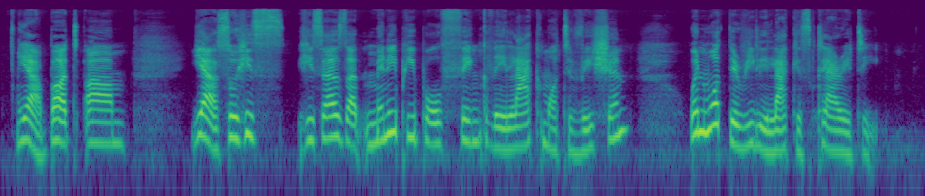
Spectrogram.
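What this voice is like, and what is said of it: Voice acting up, strained. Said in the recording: “it's not COVID. For some reason, I don't know why my voice is just acting up.”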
